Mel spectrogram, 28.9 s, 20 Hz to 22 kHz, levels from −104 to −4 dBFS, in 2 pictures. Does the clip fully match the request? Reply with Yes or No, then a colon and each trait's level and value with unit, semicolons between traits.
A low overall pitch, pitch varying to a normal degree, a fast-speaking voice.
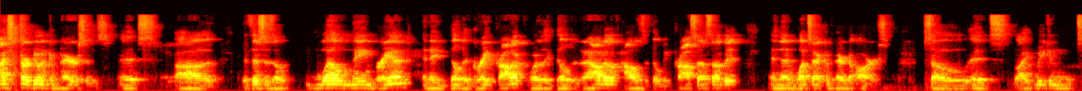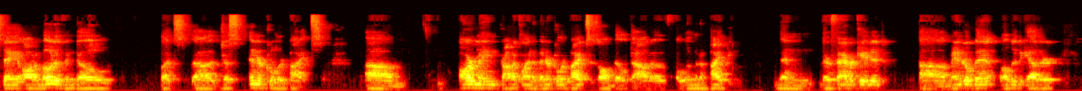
No: low, 115 Hz; average, 3.5 semitones; average, 160 wpm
